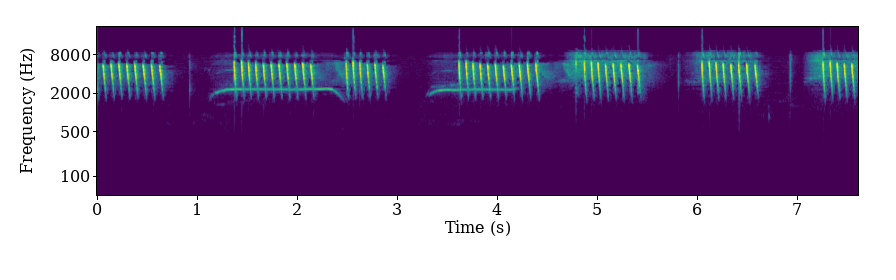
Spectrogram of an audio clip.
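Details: Ciblek, the bar-winged prinia, in ngebren song: rapid rattling trains of high clipped notes in repeated bursts with short gaps, a level sustained whistle running under two of the bursts.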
